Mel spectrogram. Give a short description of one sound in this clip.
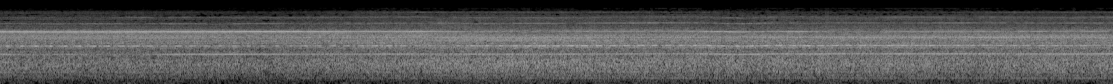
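A power drill whirs steadily as it mixes paint.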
